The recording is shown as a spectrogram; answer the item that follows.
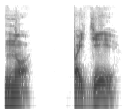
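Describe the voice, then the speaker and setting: A man's voice: lowish voice, expressive, slow, warm tone, no echo, studio quality. A man speaking as a sports coach in a casual radio interview, blunt and informal. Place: radio studio.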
